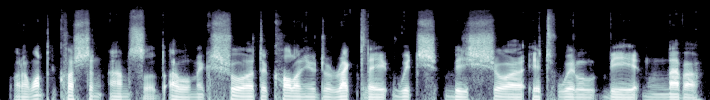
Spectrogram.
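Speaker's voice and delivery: hammed-up Snape promising never to call on him; Snape cold threat. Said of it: "I think my Alan Rickman is good".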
